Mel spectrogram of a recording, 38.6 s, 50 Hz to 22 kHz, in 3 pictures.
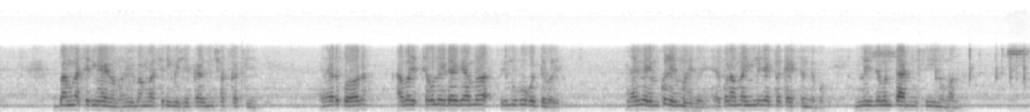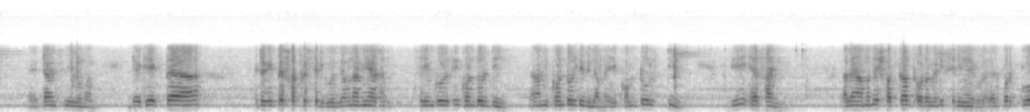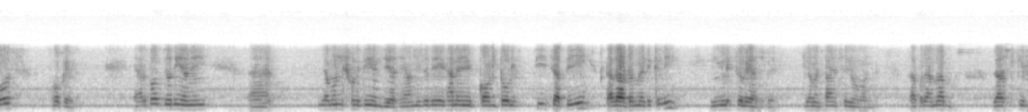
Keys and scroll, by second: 18.7 ctrl+t.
